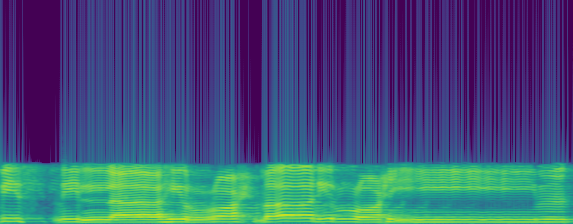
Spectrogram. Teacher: بسم اللہ میں بسم اللہ کی لفظ اللہ کی لام باریک پڑھنی ہے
